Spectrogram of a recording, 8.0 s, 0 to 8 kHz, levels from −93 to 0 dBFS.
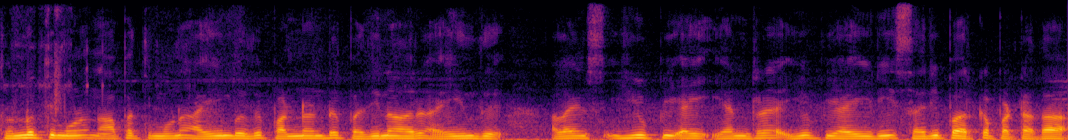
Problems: none marked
